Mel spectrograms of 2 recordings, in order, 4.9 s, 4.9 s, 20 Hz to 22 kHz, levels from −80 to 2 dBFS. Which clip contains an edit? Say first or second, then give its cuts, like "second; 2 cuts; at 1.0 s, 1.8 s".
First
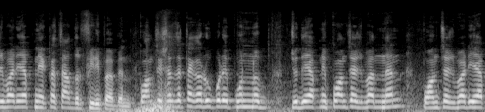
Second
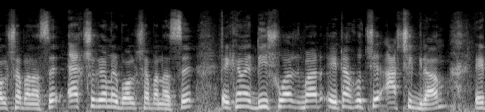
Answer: first; 1 cut; at 1.4 s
